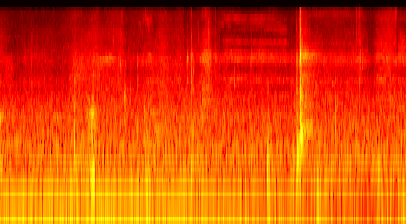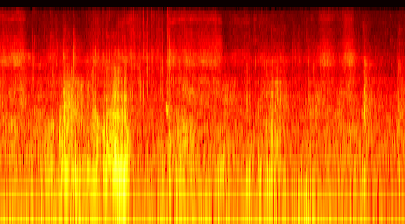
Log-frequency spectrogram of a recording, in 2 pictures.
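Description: A pug growling while it tugs at a plush toy, loudest a little before seven seconds in. A sharp click sounds about four seconds in.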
